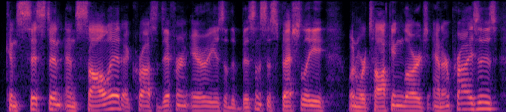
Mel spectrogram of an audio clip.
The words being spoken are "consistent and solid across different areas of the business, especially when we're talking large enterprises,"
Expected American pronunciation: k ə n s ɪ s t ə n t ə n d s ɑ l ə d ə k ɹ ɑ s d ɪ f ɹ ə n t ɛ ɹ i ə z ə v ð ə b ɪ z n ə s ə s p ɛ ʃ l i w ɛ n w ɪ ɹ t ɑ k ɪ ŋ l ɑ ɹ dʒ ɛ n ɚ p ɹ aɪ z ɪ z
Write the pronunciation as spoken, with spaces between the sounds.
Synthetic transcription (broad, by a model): k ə n s ɪ s t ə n t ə n s ɑ l ə d ə k ɹ ɑ s d ɪ f ɹ ə n t ɛ ɹ i ə z ə v ð ə b ɪ z n ə s ə s p ɛ ʃ l i w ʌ n w ɪ ɹ t ɑ k ɪ ŋ l ɑ ɹ dʒ ɛ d ɚ p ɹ aɪ z ɪ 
